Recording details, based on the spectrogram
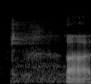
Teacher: I like how he's using uh as a thinking sound. And you can hear it's resonating is vibrating in the chest.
